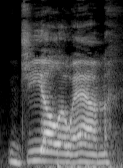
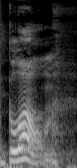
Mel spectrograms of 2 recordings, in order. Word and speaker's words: glom: You know, can we think of like, would it rhyme with mom, glom, mom, just one O in the middle?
